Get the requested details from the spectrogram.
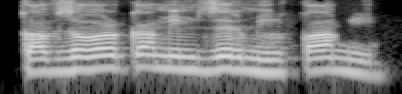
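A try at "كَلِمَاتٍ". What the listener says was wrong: কপ না, আবার বলি। এর মিমের আগে কিন্তু এখানে আরেকটা হরফ আছে। কালিমাতিন, হজরকে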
